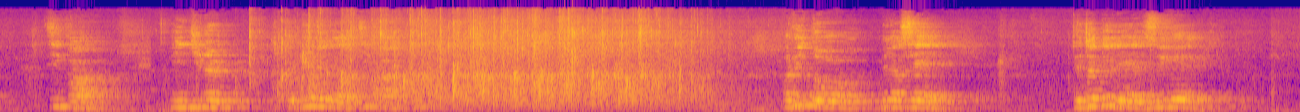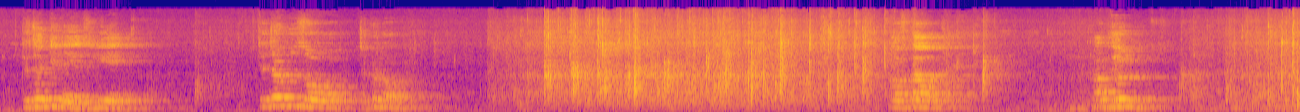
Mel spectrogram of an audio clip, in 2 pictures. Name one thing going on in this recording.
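A man speaks in short phrases over loudspeakers in a large echoing hall.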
